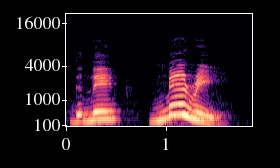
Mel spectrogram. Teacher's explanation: Mary is a noun word, and the stress should be on the first syllable.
